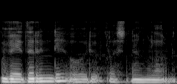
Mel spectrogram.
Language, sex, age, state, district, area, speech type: Malayalam, male, 18-30, Kerala, Wayanad, rural, spontaneous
